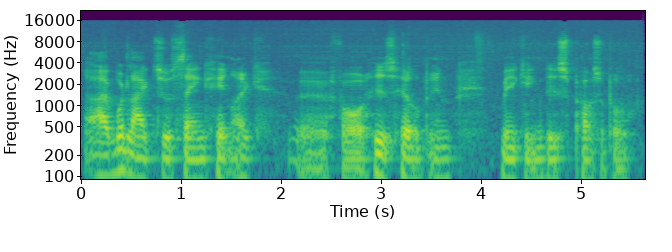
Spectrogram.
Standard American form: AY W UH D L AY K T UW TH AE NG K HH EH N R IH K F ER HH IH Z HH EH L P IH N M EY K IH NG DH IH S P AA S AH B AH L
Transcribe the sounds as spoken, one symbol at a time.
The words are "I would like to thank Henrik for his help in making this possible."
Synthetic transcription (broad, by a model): AY W UH D L AY K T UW TH AE NG K HH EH N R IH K F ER HH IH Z HH EH L P IH N M EY K IH NG DH IH S P AA S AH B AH L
